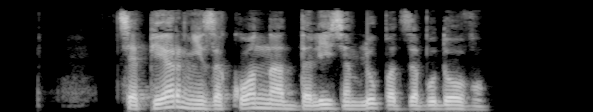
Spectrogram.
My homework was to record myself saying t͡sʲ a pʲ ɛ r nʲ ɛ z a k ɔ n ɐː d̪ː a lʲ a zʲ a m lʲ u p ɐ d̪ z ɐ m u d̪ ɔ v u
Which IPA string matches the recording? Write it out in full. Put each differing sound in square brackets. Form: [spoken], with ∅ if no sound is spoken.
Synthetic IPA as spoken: t͡sʲ a pʲ ɛ r nʲ ɛ z a k ɔ [nː] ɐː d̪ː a lʲ [i] zʲ a m lʲ u p ɐ d̪ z ɐ [b] u d̪ ɔ v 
